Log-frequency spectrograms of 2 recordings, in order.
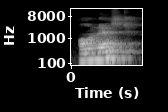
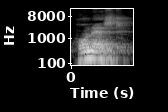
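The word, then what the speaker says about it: honest: तो इनमें H silent है बेटा, ठीक है, हम इसको हावर नहीं बोलेंगे, हॉनर, होनेस्ट, हायर, ये नहीं बोला जाता, एच is silent, honour, are, ऑनेस्ट, आयर, तो इन सब के सामने क्या आएगा बेटा, एन।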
